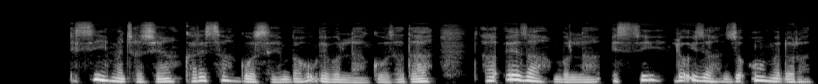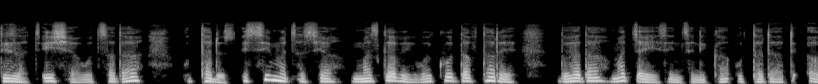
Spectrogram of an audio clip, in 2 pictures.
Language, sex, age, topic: Gamo, male, 25-35, government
